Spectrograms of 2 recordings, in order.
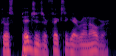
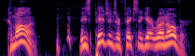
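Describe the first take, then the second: First: It is said as a calm, flat statement. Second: It is said as an excited exclamation.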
